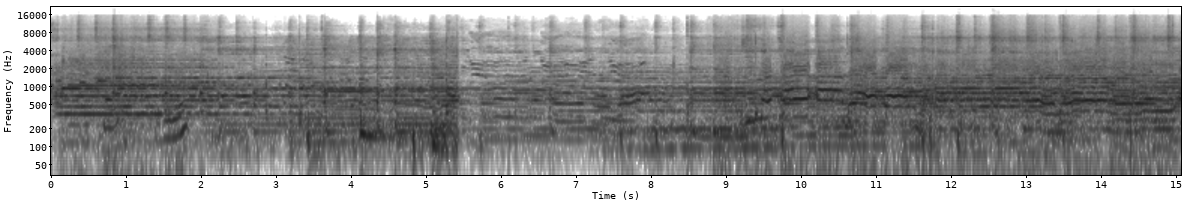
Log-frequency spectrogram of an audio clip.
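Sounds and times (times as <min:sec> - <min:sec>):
pop song through speaker: 0:00.0 - 0:15.0.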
